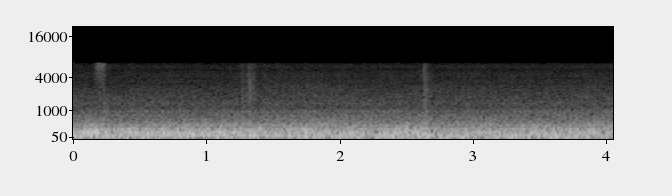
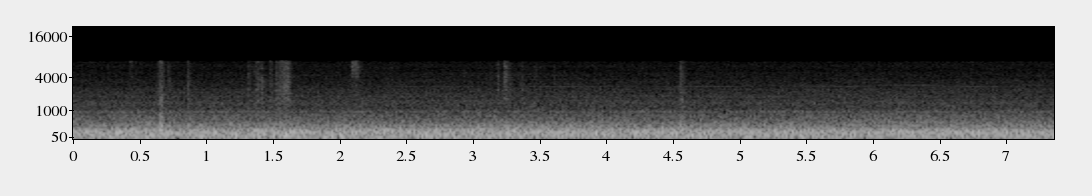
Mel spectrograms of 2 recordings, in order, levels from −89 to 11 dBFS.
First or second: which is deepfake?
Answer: first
